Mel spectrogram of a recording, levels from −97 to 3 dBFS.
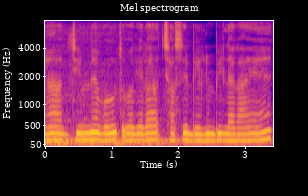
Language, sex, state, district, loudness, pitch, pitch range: Hindi, male, Jharkhand, Deoghar, -15 LUFS, 155 Hz, 155-160 Hz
